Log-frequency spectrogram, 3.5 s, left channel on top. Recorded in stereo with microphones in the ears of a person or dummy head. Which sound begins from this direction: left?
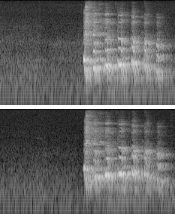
A giggle, at 1.7 s.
